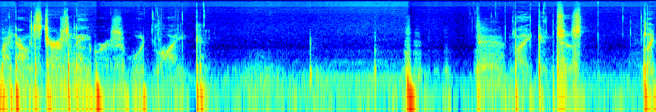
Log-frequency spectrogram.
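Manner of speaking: whispering every word.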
